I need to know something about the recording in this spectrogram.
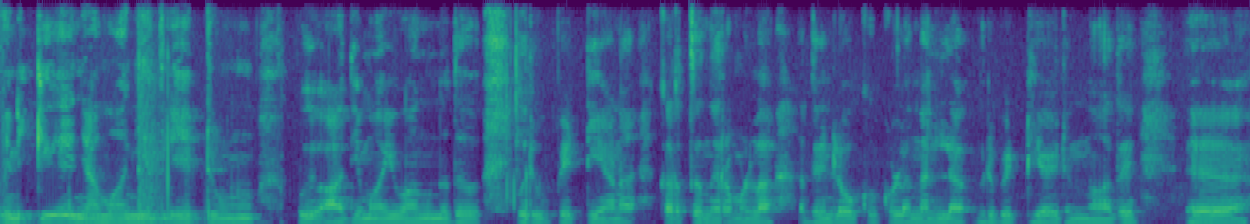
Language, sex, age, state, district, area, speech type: Malayalam, male, 18-30, Kerala, Kozhikode, rural, spontaneous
